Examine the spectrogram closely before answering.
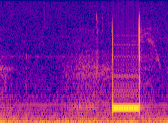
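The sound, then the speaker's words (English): A phone call being dialed, heard as a single short electronic tone that stands out loudly over a faint background hiss. “Okay, I'll call him.”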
